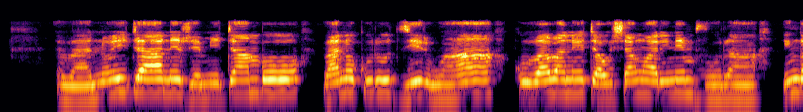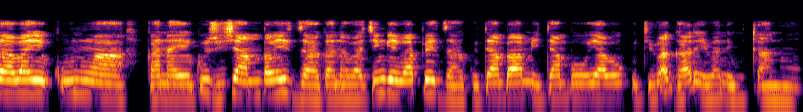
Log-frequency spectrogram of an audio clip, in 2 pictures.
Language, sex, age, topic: Ndau, female, 25-35, health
